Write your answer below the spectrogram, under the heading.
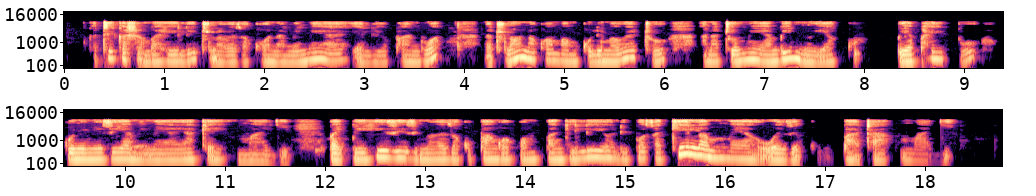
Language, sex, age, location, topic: Swahili, female, 25-35, Nairobi, agriculture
